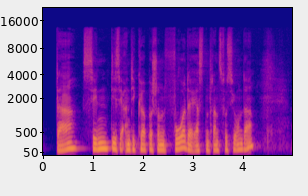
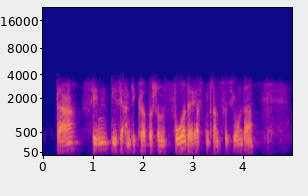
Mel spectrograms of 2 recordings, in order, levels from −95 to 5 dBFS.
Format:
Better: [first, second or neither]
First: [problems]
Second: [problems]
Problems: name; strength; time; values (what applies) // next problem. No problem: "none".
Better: first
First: none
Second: phone-call audio; poor line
